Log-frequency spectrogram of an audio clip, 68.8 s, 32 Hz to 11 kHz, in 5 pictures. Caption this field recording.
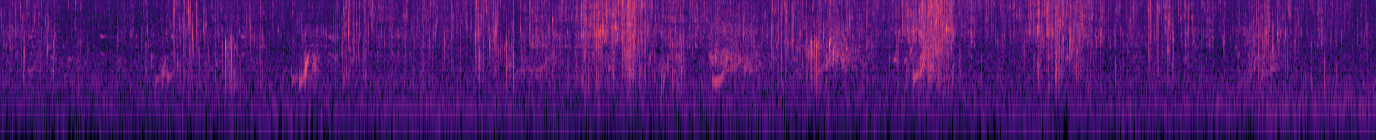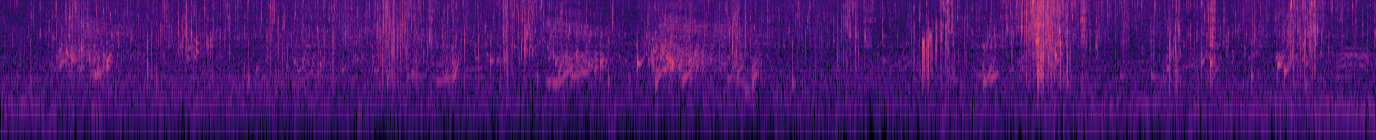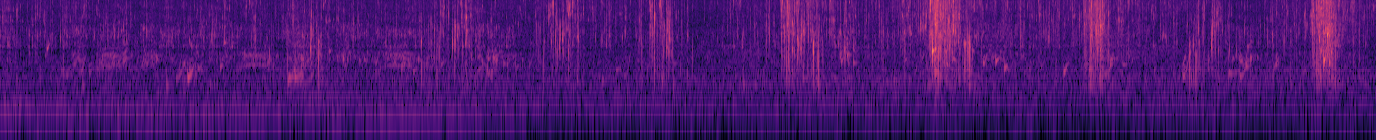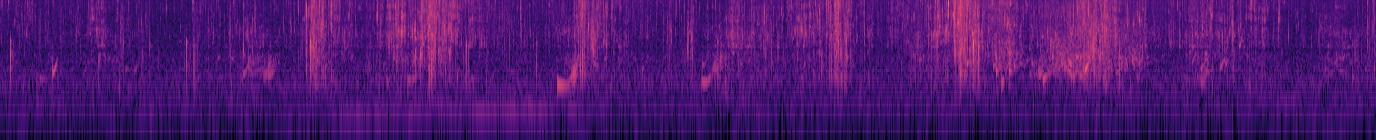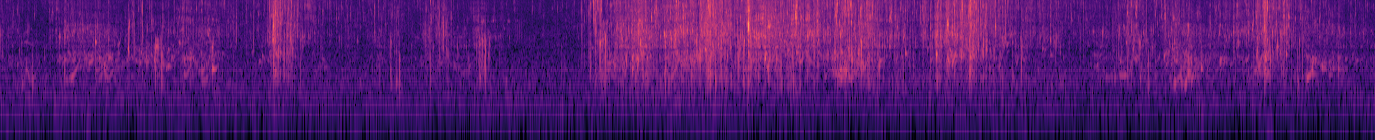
Vaguelettes dans un tapis de roseaux brisés. Enregistreur Teac Tascam DAP1 extrait d'un CDR consacré aux vagues du lac du Bourget, Allures de vagues.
